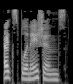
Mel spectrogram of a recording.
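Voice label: "explanations", English, British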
